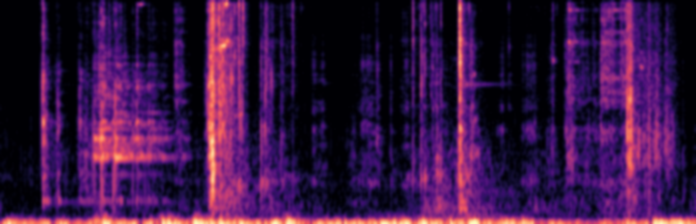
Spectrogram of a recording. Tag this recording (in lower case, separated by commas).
crushing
